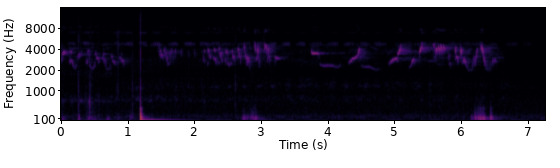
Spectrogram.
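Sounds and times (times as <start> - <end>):
small bird chirping in high-pitched twittering: 0.0 - 7.1
sharp knock: 1.2 - 1.9.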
